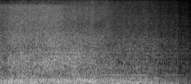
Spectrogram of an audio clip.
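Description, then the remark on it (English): A police car speeds past: a loud, rushing engine-and-tire roar that starts at full strength and gradually fades over about two seconds, with no voices. “Another cop car speeds past.”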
